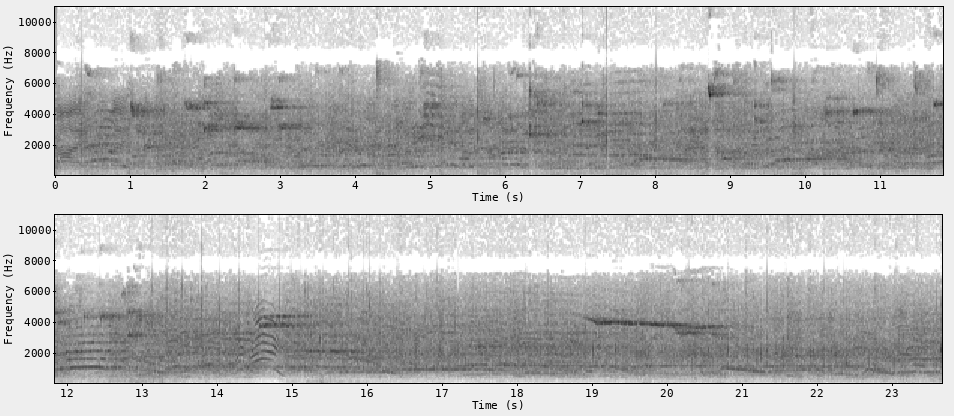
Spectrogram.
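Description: Basketball being dribbled and bouncing on a hardwood gym floor during live play, over steady chatter and calls from the crowd. A few short high squeaks cut through, the clearest about two-thirds of the way in.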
